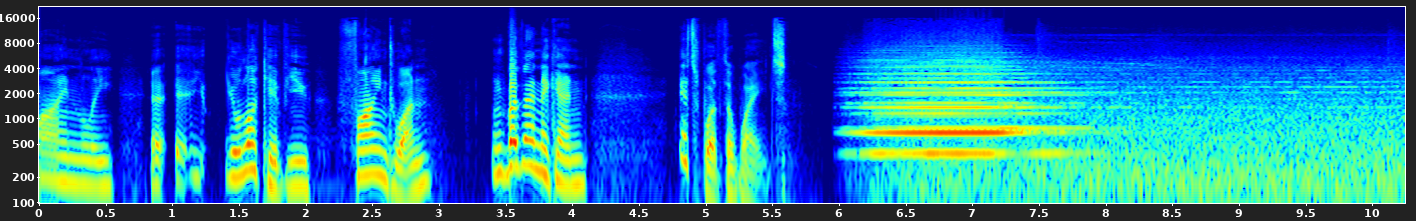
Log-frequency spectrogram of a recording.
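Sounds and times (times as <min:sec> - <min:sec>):
speech: 0:00.0 - 0:06.1
rumbling rail noise of a passing train: 0:06.0 - 0:10.2
train horn in China: 0:06.0 - 0:10.2.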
